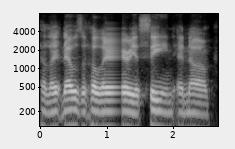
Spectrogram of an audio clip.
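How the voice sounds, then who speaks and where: A man's voice: low-pitched, level tone, normal speed, fairly bright tone, smooth. A man co-hosting a podcast, speaking casually with frequent hesitations and filler sounds. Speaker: podcast co-host. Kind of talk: casual chat.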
